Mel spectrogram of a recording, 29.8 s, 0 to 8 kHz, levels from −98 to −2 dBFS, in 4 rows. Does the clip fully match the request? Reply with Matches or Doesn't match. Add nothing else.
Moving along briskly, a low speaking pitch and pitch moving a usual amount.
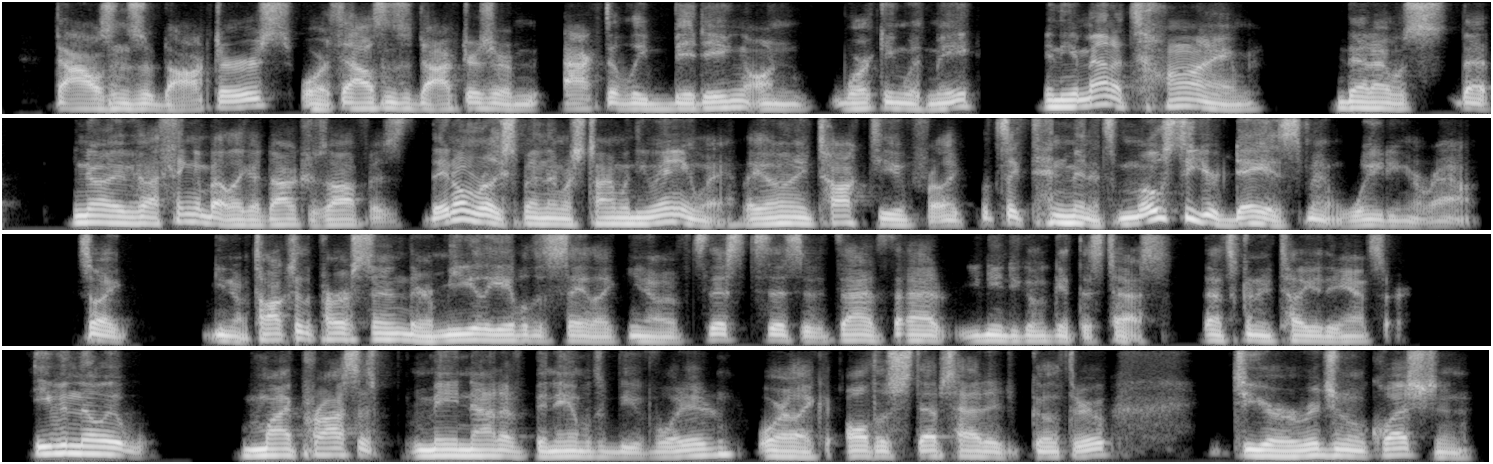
Matches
